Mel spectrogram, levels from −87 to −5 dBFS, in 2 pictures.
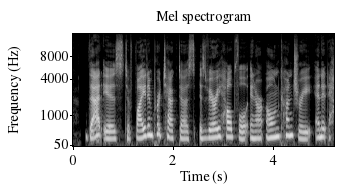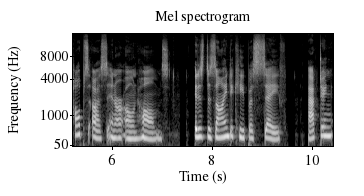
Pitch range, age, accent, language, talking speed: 195-255 Hz, 50-69, American, English, 170 wpm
